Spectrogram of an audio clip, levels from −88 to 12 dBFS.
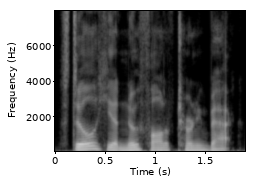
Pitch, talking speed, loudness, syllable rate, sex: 120 Hz, 250 wpm, -19 LUFS, 5.2 syllables/s, male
